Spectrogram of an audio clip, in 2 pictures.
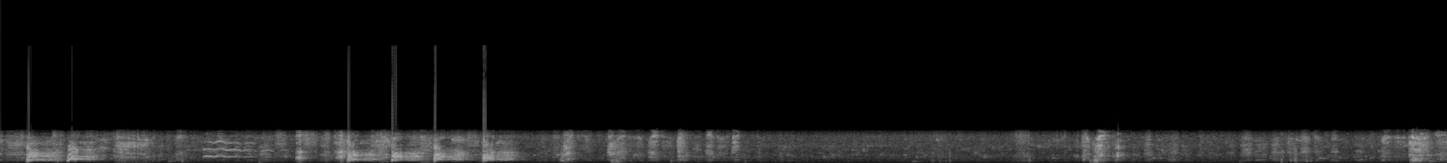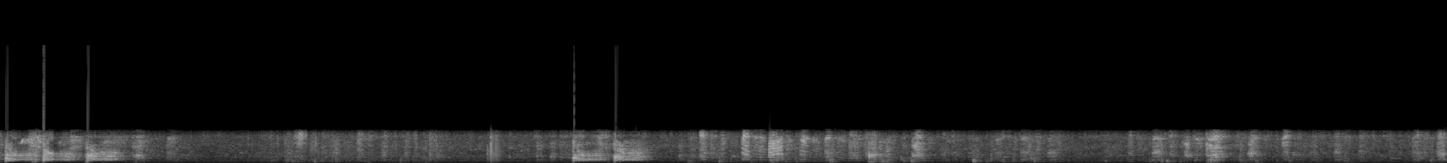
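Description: Samoyed puppy barking and yipping in play, in repeated bursts every few seconds.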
